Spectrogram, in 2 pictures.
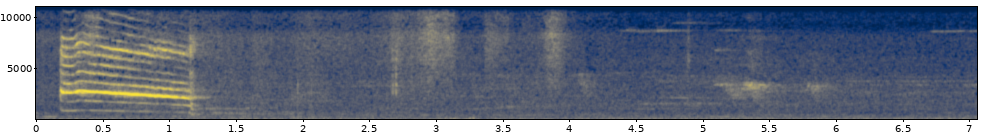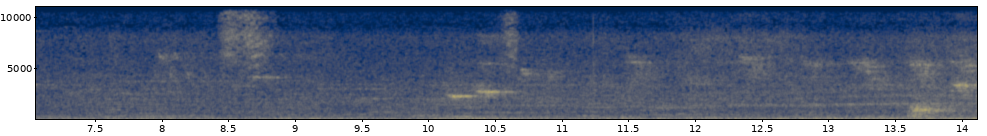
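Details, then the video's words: Domestic cat giving one loud, drawn-out meow with rich harmonics in the first second, then quiet low background hum and faint rustles for the rest. "my cat original sound and reaction"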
